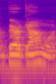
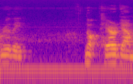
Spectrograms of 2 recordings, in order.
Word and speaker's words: bergamot: Or bergamot, I should say. Not pergamot. I'm pronouncing it wrong.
